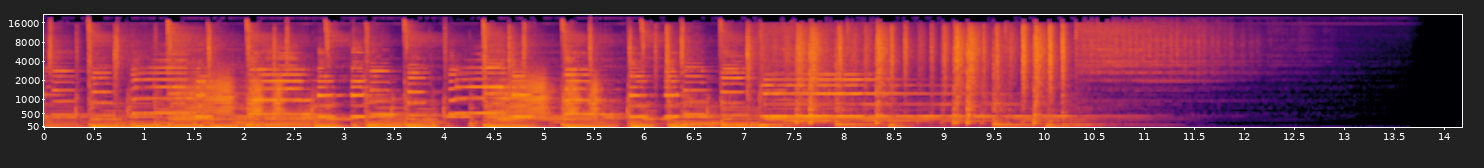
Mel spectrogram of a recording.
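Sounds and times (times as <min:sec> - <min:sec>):
walking bass line: 0:00.0 - 0:10.6.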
